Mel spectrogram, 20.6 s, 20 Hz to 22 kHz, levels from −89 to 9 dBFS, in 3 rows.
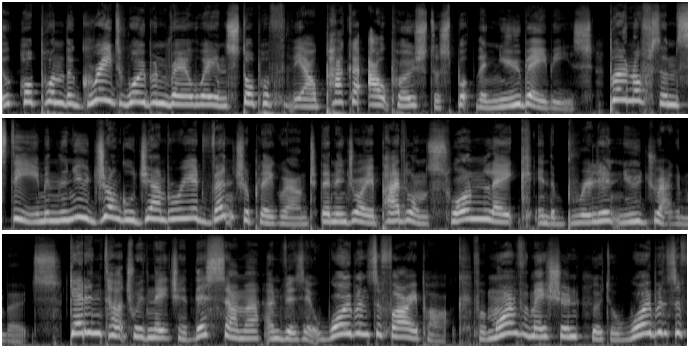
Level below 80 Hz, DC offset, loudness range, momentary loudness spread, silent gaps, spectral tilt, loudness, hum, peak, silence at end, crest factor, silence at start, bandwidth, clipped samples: -54 dBFS; under 0.1%; 3 LU; 10 LU; none; -3 dB/octave; -27 LUFS; none; -8 dBFS; 0 s; 18 dB; 0 s; over 20 kHz; under 0.1%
